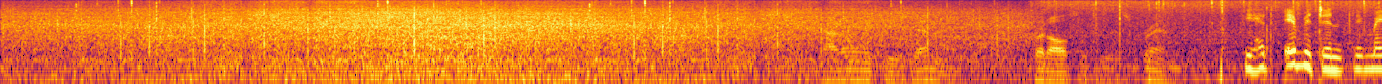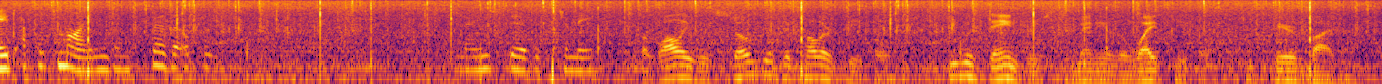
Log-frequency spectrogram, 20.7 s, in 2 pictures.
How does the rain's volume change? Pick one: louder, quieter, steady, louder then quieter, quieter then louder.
quieter.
